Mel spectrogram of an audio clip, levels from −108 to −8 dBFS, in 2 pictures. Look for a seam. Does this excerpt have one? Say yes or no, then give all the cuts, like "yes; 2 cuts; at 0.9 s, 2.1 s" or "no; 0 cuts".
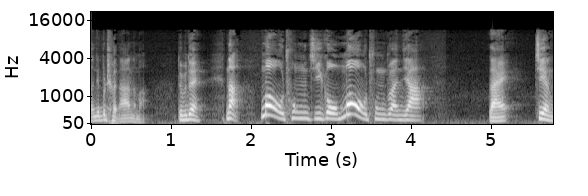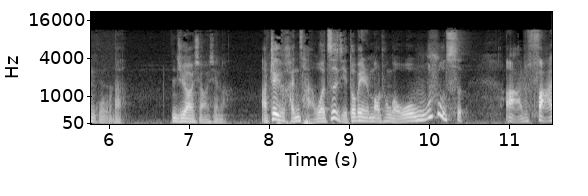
no; 0 cuts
